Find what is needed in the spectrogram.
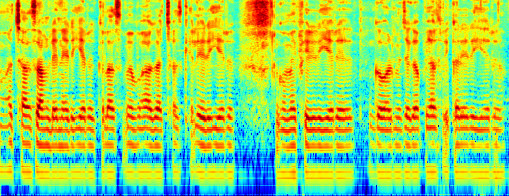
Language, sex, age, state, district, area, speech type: Maithili, male, 30-45, Bihar, Begusarai, urban, spontaneous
